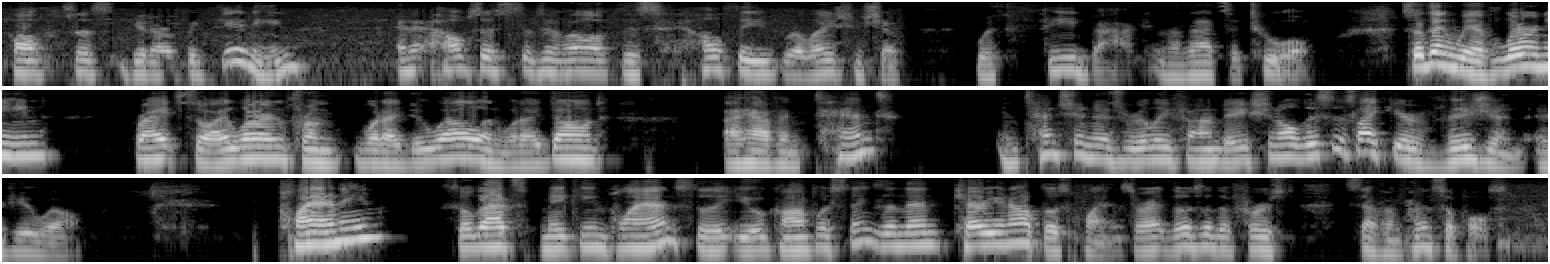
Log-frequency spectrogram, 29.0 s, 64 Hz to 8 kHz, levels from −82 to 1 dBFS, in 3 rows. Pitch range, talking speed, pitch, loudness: 130-170 Hz, 160 wpm, 150 Hz, -25 LUFS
